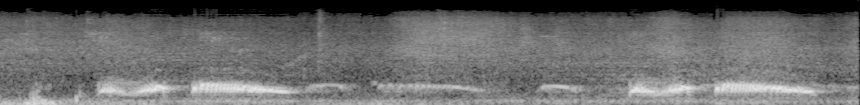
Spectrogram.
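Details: Two strong husky coo phrases from a spotted dove in wild 'karam pa' style, each a short note then a longer rolling coo, with softer, fainter coos trailing between them.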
